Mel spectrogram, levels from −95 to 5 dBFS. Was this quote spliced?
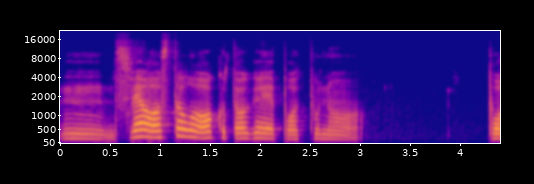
no; 0 cuts

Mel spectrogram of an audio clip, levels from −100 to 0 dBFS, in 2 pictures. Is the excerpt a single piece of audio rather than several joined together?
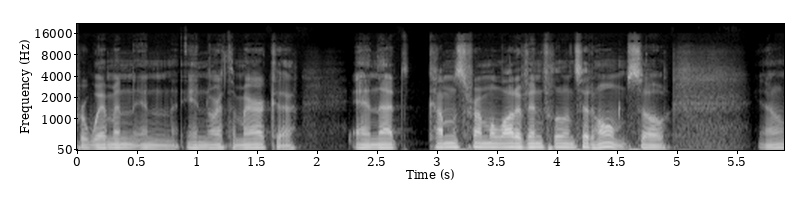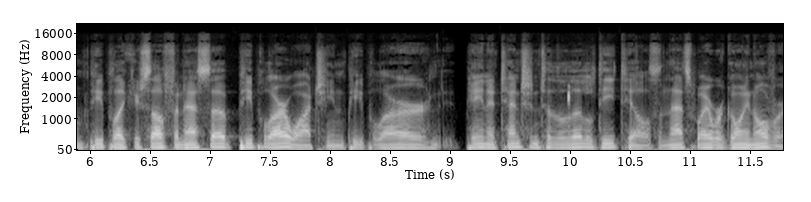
yes; 0 cuts

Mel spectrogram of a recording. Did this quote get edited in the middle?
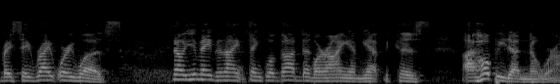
yes; 3 cuts; at 1.7 s, 2.1 s, 3.1 s

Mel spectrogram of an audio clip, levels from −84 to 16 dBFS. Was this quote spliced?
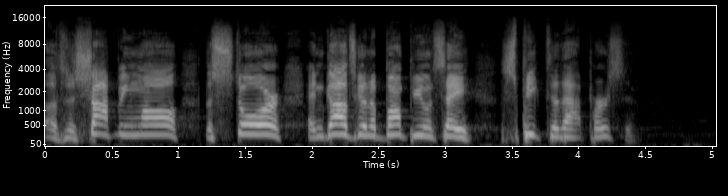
no; 0 cuts

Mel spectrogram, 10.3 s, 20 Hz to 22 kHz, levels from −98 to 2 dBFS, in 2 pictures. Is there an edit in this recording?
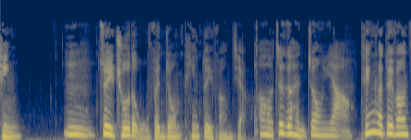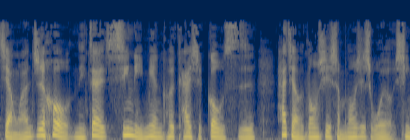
yes; 1 cut; at 3.1 s

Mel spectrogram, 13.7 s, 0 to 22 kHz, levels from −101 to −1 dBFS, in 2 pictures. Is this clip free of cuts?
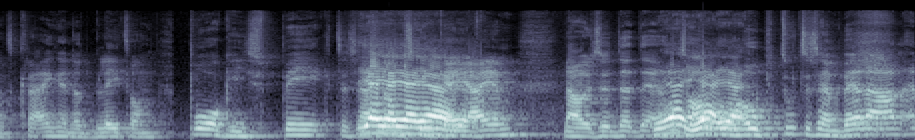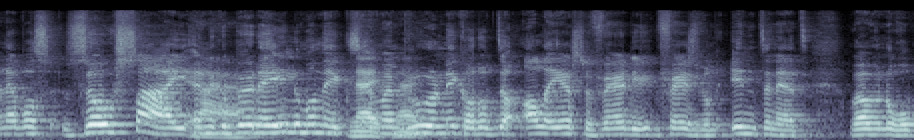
no; 2 cuts; at 1.3 s, 2.9 s

